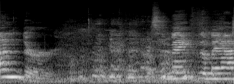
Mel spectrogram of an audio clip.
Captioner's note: laughing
